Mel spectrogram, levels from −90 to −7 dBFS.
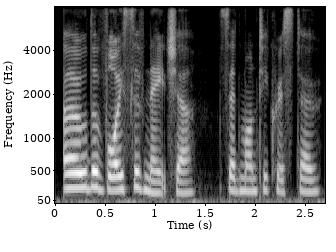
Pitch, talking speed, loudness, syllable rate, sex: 200 Hz, 180 wpm, -19 LUFS, 5.7 syllables/s, female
